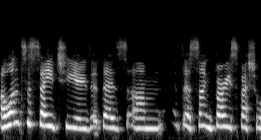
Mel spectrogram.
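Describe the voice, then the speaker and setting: With a British accent, a woman speaks at a moderate pace and ordinary pitch variation. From United Kingdom. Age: 40s. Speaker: tarot reader and medium. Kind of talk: live-stream tarot reading. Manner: warm, chatty, repetitive.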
